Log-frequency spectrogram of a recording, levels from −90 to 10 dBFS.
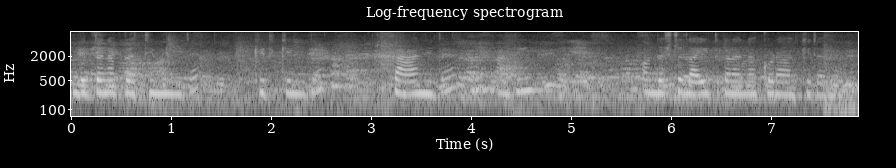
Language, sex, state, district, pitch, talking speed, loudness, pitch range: Kannada, female, Karnataka, Mysore, 250 Hz, 90 wpm, -18 LUFS, 240-265 Hz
